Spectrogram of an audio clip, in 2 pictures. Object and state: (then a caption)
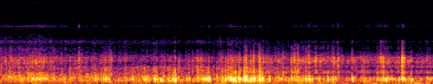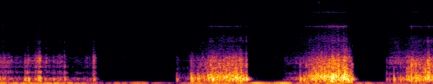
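Cork disc. A thick, round, palm-sized solid cork disc set on a microphone has its textured top scratched and tapped by long acrylic nails. The result is a dense, low, rumbling crackle of scrapes and soft taps that runs steadily for about five seconds. It then breaks into short bursts separated by near-silent gaps.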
